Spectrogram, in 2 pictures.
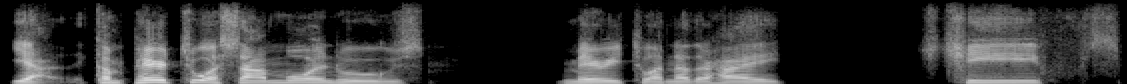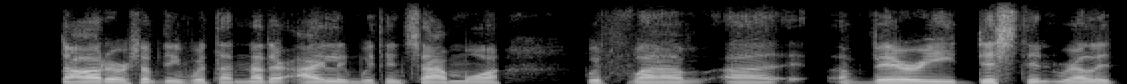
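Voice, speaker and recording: A man co-hosting a casual chat show, rambling with halting fillers and trailing off softly. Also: on the high side, fairly even intonation, smooth, no echo, highs cut off. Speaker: podcast co-host.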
